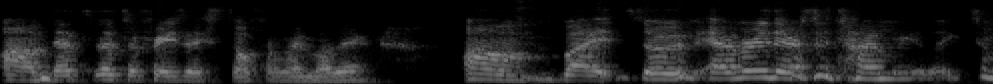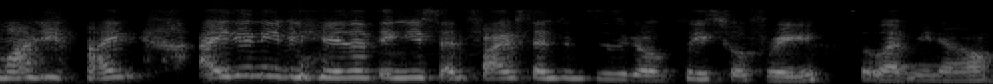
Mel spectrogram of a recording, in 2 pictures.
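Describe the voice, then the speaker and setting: A woman at a fairly quick pace, fairly high pitch with very wide pitch swings, and vocal fry. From Mexican American, US. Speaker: conference presenter and caregiver advocate. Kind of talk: presentation to a virtual conference. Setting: virtual conference video call. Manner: fast.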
